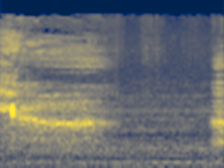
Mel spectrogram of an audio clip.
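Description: A long, drawn-out yawn from a speaker, an open breathy exhale with a rising then fading vocal tone, followed by a brief pause and a slight breath at the end.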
